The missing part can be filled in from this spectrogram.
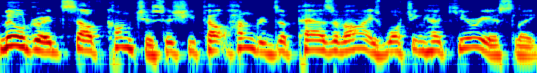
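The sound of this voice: Using lively intonation, a man speaks at a fairly quick pace and fairly high pitch, his slightly mellow tone carrying a slightly husky edge.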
